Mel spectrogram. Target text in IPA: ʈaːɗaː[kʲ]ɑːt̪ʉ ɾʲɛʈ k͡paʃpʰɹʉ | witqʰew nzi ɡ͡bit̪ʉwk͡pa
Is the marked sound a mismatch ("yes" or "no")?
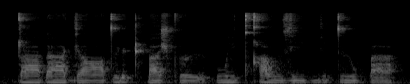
yes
